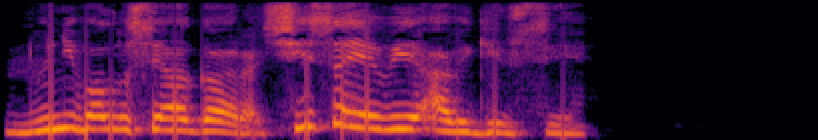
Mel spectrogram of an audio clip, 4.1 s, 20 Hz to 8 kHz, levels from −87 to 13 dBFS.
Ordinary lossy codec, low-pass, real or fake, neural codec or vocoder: AAC, 48 kbps; 7.2 kHz; real; none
